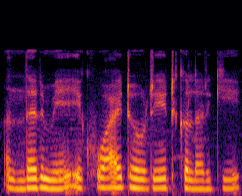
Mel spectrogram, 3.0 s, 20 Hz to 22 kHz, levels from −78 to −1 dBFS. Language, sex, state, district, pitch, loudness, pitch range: Hindi, female, Bihar, Patna, 185 Hz, -15 LUFS, 180-195 Hz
